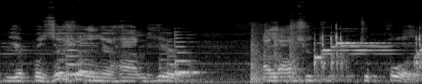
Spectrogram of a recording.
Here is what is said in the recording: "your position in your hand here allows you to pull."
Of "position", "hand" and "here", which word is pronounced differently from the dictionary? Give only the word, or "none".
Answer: none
